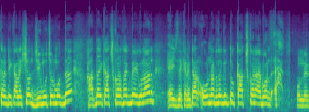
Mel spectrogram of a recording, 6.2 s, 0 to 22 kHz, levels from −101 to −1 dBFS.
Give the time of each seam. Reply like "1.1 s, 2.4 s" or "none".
none

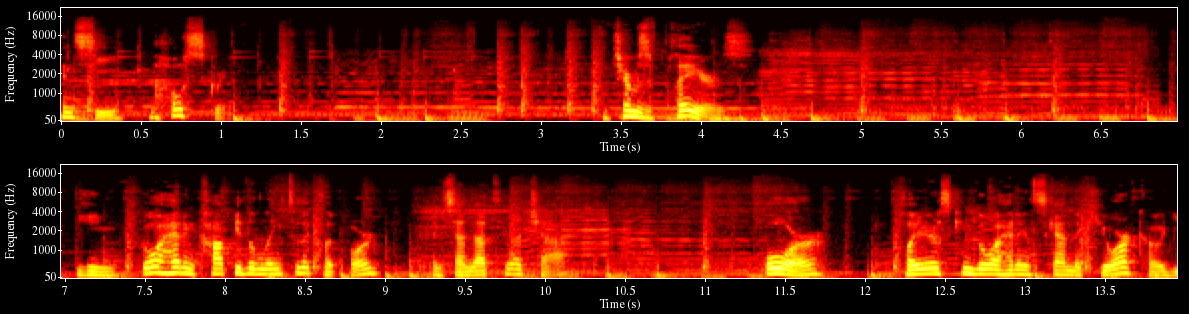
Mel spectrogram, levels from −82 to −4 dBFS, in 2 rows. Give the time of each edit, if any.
1.0 s, 3.4 s

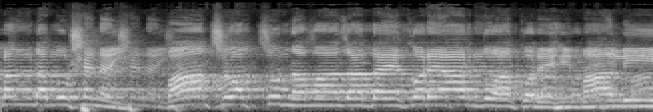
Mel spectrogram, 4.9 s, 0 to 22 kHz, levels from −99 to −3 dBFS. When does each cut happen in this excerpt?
1.1 s

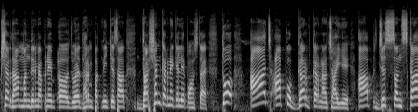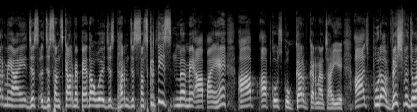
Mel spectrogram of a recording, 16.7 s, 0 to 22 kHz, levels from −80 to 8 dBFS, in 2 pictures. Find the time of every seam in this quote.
none

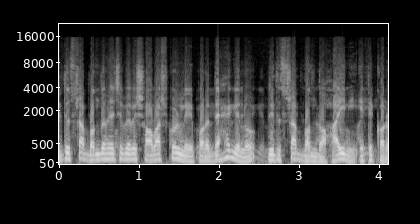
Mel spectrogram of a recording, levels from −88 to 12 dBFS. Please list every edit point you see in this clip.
2.5 s

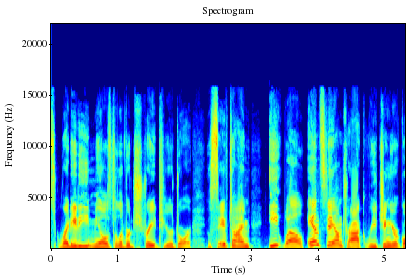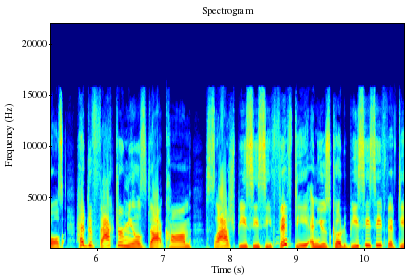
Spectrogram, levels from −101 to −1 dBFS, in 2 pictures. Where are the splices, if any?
5.5 s

